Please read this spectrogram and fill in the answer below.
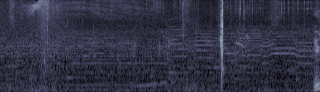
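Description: Soft background music with held notes. A short swish of a baitcasting rod being cast comes about half a second in, and one sharp click a little before three seconds in.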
